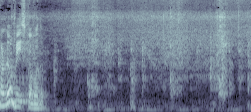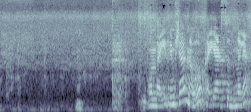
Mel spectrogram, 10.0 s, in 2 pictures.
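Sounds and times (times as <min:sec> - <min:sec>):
eggs sizzling in a pan: 0:00.0 - 0:10.0
spatula scraping a pan: 0:00.1 - 0:09.8.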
